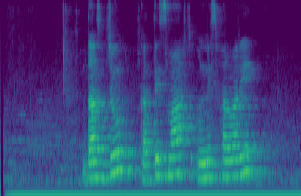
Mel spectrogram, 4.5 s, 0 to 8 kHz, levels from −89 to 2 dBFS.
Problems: none marked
